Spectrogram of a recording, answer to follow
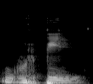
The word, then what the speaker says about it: gurpil: Se dice gurpil.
